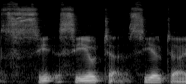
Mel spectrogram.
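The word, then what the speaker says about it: Ceuta: entire canal and uh the place is called seota i believe is how you say it c-e-u-t-a and the footage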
